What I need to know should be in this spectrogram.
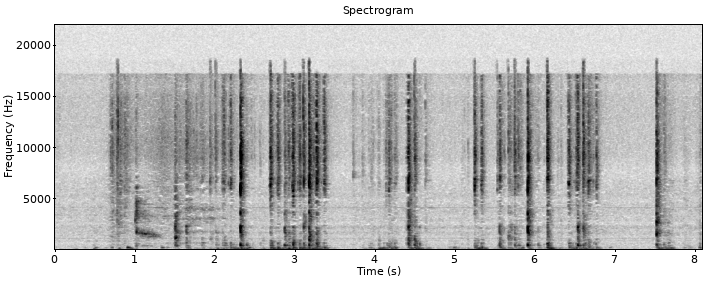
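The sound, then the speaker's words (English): Typing on a computer keyboard: quiet clusters of quick keystrokes tapped out in uneven bursts, separated by short pauses. “Let me type something in”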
